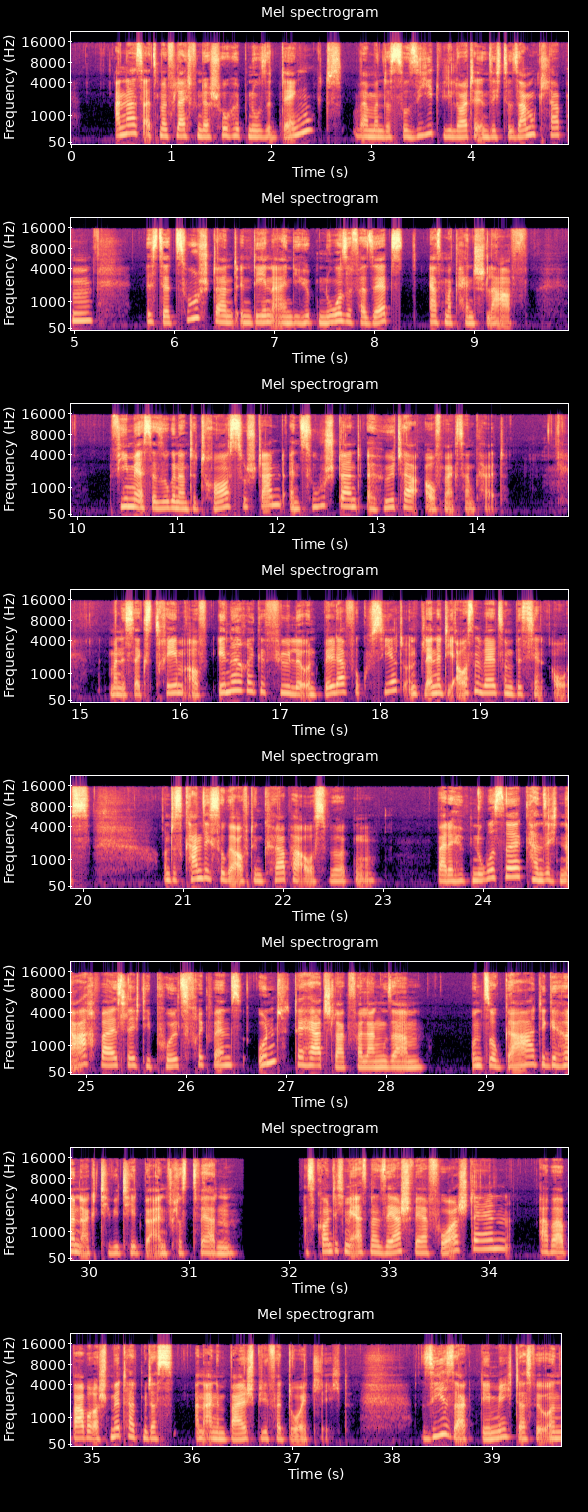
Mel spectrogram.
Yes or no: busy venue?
no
